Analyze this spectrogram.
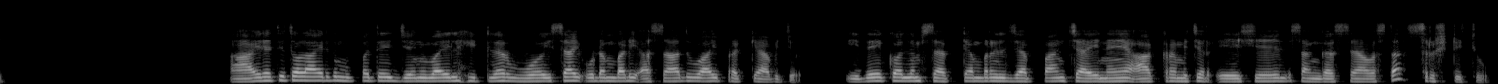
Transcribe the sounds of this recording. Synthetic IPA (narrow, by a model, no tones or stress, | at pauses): aːjiɾɐt̪ːit̪o̞ɭːaːjiɾɐt̪̬ːɨmupːɐt̪ːed͡ʑenuʋɐɾilhiʈːlɐrʋojsaːjʔuɽɐmbɐɽiʔɐsaːd̪uʋaːjiprɐkʰjaːbit͡ɕːṵ | iðe̞ːkːolːɐmsep̚ʈembɐrild͡ʑɐpːaːnt͡ɕɐjnɐjɐaːkrɐmit͡ɕːɐre̞ːɕijɐjilsɐŋɡɐrsaːʋɐst̪ʰɐsrɨʂʈit͡ɕːṵ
